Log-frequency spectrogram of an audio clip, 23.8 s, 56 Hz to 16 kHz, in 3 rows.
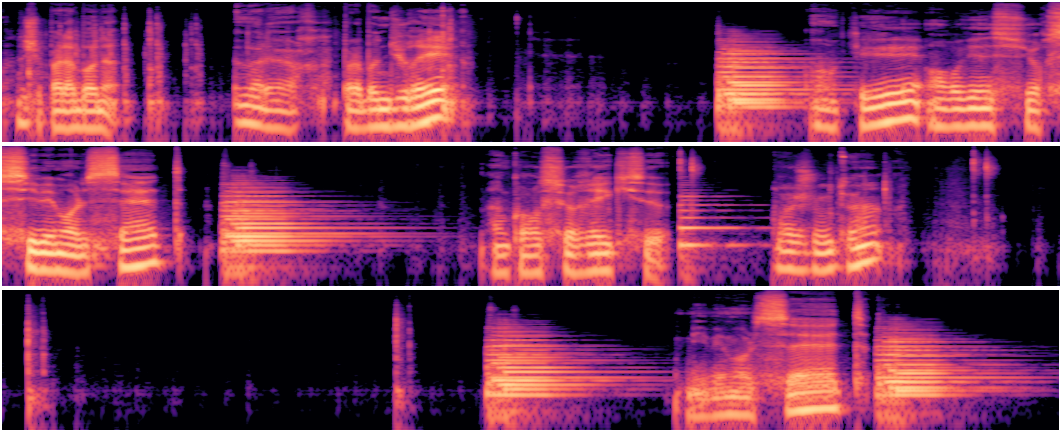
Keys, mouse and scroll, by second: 0.6 ctrl+z, 3.2 KP_7, 12.4 Escape, 13.0 click, 14.6 Delete, 15.2 click, 16.1 n, 18.8 7.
